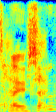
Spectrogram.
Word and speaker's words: Bleu: like there's one called Bleu. Is that how I pronounce that? Sounds like French bleu.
